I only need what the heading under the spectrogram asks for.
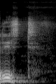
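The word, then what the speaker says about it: wrist: है अच्छा ठीक है इसलिए यहां पर डब्लू डब्लू लेटर डब्लू अकेला रहेगा चुप रहेगा साइलेंट रहेगा इसको हम अगले अक्षर से इसका उच्चारण करेंगे इसे पढेंगे रिस्ट आप समझ गए ऐसे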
